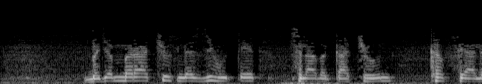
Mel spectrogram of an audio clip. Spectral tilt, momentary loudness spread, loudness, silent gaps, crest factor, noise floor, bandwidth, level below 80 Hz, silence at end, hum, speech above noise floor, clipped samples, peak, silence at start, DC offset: -7 dB/octave; 17 LU; -28 LUFS; none; 18 dB; -46 dBFS; 5.4 kHz; -46 dBFS; 0 s; none; 20 dB; under 0.1%; -10 dBFS; 0 s; under 0.1%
